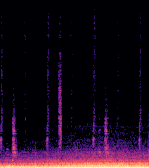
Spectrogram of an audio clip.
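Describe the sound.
Car engine and road rumble as a car drives onto the motorway: a steady, loud, low drone with a constant hum and no distinct separate events.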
